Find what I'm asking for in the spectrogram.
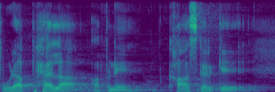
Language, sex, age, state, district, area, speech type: Hindi, male, 45-60, Bihar, Muzaffarpur, urban, spontaneous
